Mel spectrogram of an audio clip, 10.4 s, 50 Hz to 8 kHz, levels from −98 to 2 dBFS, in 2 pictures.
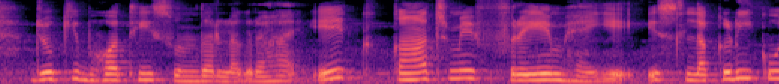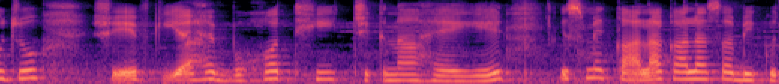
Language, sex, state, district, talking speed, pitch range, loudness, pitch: Hindi, female, Jharkhand, Jamtara, 190 wpm, 200-250 Hz, -27 LUFS, 225 Hz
